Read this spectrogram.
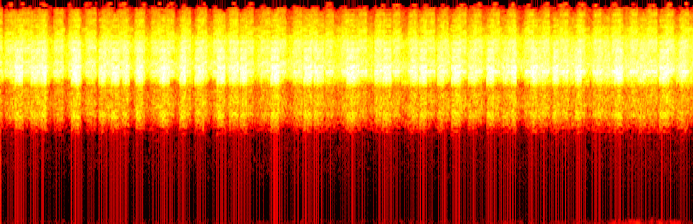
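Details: Greek pine forest in midsummer, full of cicadas: a steady high-pitched rasping drone that throbs rapidly and evenly, several insects overlapping, with nothing else audible.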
